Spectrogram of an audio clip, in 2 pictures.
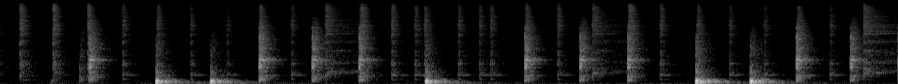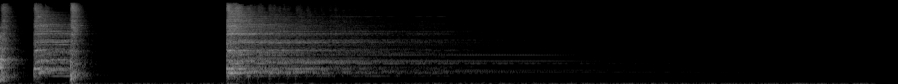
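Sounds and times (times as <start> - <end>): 
hi-hat: 0.0 - 9.9.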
